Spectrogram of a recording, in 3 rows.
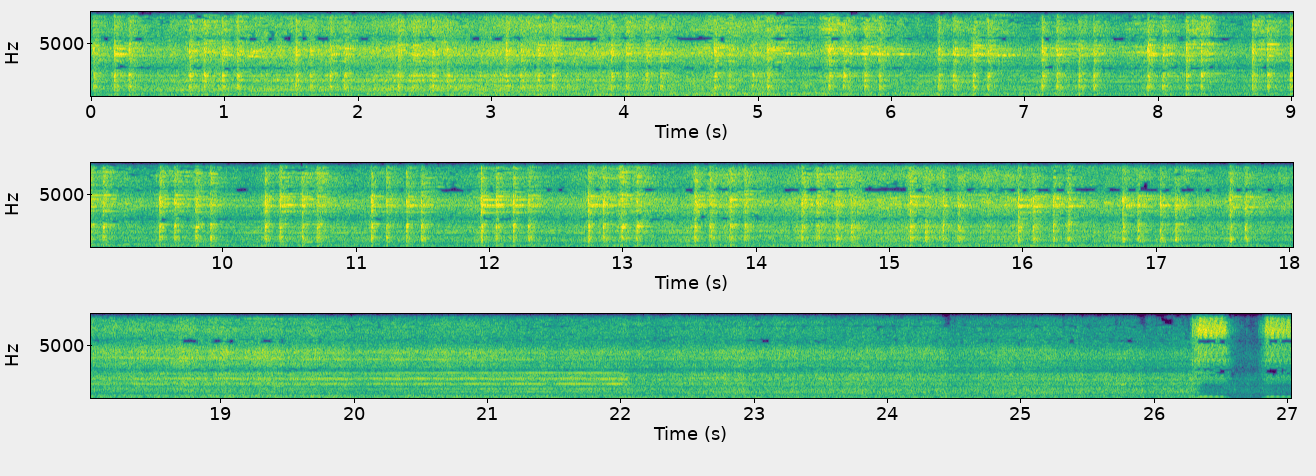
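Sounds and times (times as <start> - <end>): wheels clicking over rail joints: 0.0 - 17.8
train rolling rumble: 0.0 - 26.3.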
